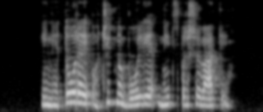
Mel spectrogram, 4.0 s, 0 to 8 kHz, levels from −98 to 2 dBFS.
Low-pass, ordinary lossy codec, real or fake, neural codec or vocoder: none; none; real; none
